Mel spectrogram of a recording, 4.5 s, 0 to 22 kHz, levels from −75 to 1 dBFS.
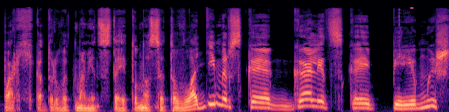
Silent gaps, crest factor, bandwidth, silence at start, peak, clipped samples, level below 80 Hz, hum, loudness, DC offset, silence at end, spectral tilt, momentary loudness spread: none; 14 dB; 17 kHz; 0.05 s; 0 dBFS; under 0.1%; -30 dBFS; none; -15 LUFS; under 0.1%; 0 s; -4 dB/octave; 6 LU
